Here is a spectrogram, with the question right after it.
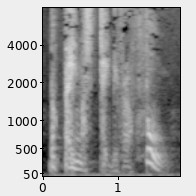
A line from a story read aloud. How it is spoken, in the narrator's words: he snarled savagely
